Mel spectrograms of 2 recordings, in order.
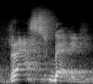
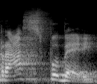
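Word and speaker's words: raspberry: is called a कू रास्पबेरी नॉट रास्पबेरी you know there E एन ice cream mango Dolly and रास्पबेरी सो द पी is silent pneumonia not पिनोम बट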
